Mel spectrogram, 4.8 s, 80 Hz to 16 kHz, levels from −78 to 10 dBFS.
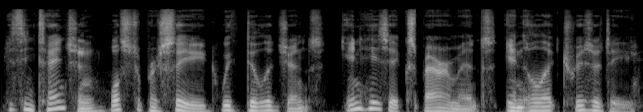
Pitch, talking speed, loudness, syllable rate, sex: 130 Hz, 150 wpm, -17 LUFS, 5.5 syllables/s, male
